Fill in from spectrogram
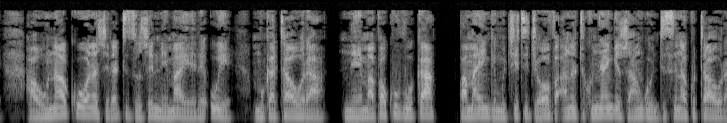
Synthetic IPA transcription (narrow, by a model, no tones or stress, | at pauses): ɦaunakuo̞naʐiɾatid͡zo̞ʐe̞n̤e̞maɦe̞ɾe̞ʔuje̞ | mukatauɾa | n̤e̞mapakuʋuka | pamaiŋɡemut͡ʃitid͡ʒe̞ɦo̞vʱaʔano̞tikuɲaŋɡe̞ʐaŋɡundisinakutauːɾa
